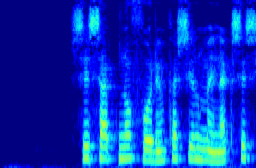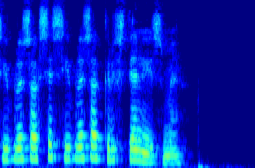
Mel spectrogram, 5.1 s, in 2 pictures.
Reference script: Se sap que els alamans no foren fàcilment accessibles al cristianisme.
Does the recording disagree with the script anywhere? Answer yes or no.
yes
